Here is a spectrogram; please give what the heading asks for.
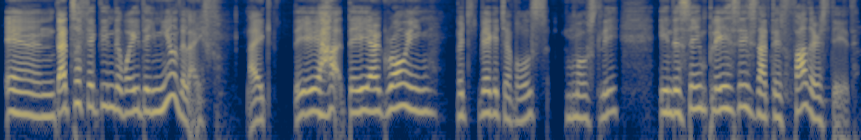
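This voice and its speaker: A woman's voice: fairly high pitch, moderate pace, no room sound, clean studio sound. A woman, speaking English as an as an interview guest, earnest and sometimes searching for words. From Chile. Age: teens. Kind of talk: casual interview.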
